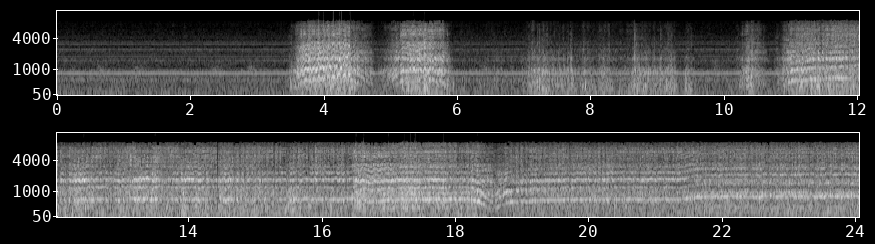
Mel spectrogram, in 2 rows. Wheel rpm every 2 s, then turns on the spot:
0, 20, 80, 10, 20, 60, 160, 160, 160, 130, 170, 200.
6-10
